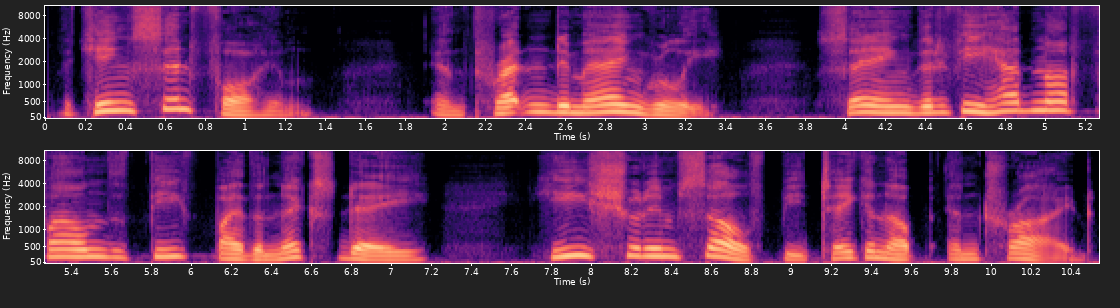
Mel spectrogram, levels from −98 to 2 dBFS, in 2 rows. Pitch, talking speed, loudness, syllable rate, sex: 175 Hz, 170 wpm, -17 LUFS, 4.1 syllables/s, male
